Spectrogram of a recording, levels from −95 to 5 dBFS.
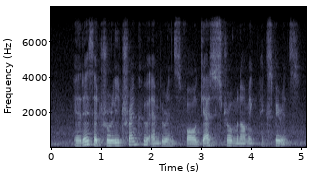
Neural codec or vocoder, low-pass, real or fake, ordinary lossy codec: none; 7.2 kHz; real; none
